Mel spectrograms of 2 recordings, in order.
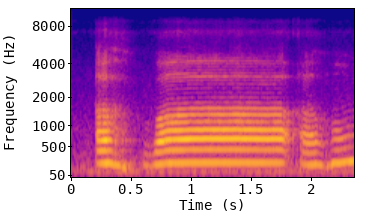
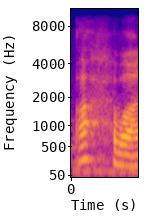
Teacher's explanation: اہوا میں ہا جو ہے عکس حلق سے نکلے گا، اس کو احوا نہیں کہنا، ہا نہیں ہے، ہا ہے، ہا، ٹھیک ہے، پورا آواز سے پڑھنا ہے۔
